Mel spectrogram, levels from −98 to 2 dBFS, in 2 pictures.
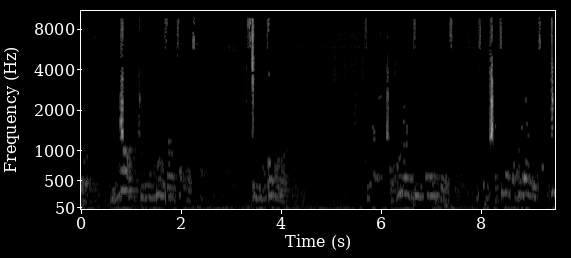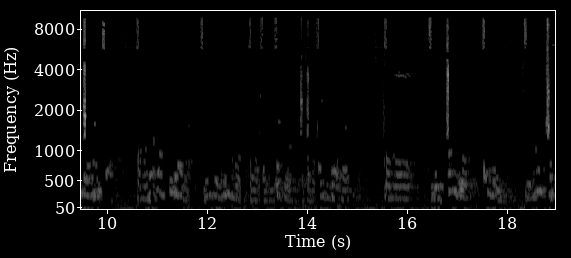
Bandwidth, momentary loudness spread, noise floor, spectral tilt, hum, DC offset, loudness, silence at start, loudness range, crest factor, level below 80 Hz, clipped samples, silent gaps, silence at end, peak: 11 kHz; 24 LU; -89 dBFS; 1 dB/octave; none; under 0.1%; -48 LUFS; 0 s; 19 LU; 38 dB; under -90 dBFS; under 0.1%; 6.85-6.89 s, 9.26-9.32 s, 11.16-11.25 s, 12.68-12.72 s, 16.73-16.78 s; 0.05 s; -20 dBFS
